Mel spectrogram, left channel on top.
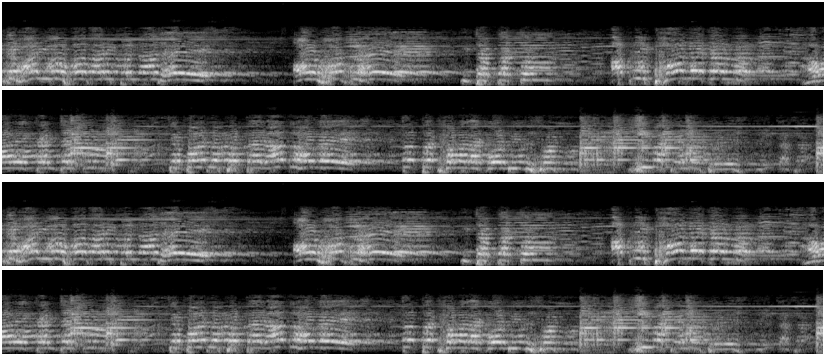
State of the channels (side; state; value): both; identical; correlation 1.00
